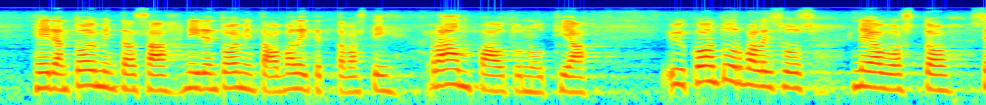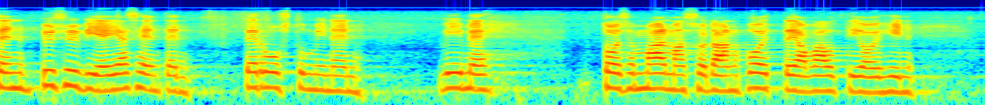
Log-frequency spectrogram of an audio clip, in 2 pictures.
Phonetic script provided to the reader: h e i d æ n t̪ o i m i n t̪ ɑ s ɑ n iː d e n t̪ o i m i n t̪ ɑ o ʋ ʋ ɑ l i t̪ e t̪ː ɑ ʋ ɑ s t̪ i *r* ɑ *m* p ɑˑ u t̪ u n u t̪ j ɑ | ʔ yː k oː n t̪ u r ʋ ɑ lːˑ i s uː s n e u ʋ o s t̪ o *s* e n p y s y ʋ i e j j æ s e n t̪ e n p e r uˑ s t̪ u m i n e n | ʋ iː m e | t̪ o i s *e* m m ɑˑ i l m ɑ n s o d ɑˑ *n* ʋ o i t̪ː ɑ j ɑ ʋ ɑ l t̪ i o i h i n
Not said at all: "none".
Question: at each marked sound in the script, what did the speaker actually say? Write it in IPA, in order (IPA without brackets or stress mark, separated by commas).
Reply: r, m, s, e, n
